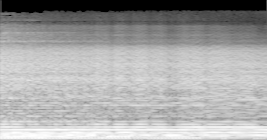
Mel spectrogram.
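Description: Heavy metal song: a distorted electric guitar chord with effects, held and slowly fading, with no drum hits.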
